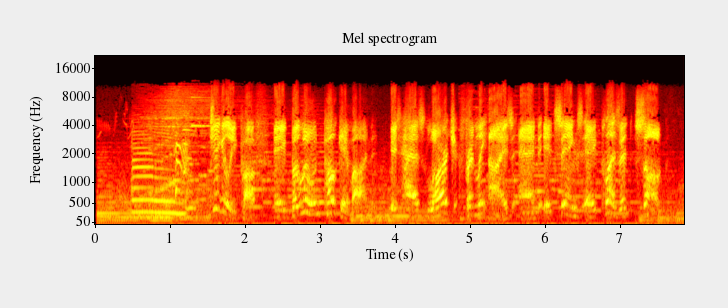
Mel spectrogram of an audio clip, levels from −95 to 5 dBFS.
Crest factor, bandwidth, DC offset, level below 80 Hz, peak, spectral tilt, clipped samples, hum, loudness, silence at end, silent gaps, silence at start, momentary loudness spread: 14 dB; 12.5 kHz; 0.5%; -50 dBFS; -2 dBFS; -1.5 dB/octave; under 0.1%; none; -13 LUFS; 0 s; none; 0 s; 7 LU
